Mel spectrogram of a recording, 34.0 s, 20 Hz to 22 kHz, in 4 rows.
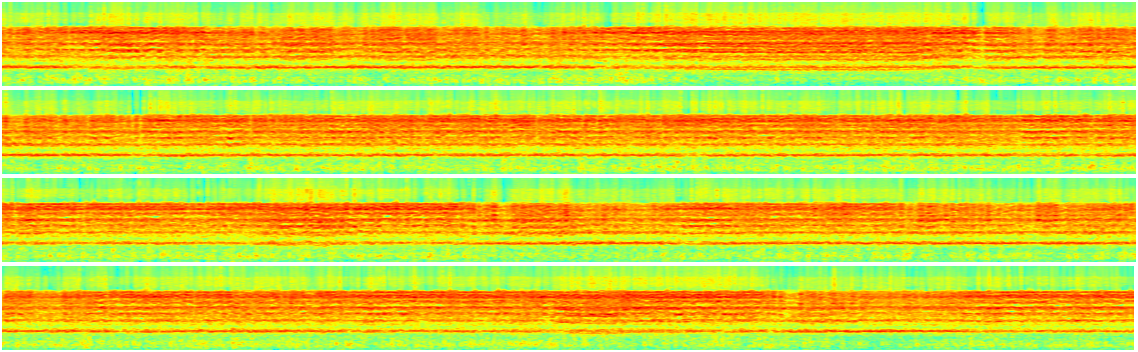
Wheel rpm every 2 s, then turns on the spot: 220, 220, 220, 210, 220, 230, 230, 230, 230, 230, 220, 230, 230, 230, 230, 220, 230.
none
